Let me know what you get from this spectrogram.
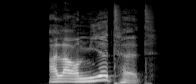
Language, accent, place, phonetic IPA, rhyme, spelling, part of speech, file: German, Germany, Berlin, [alaʁˈmiːɐ̯tət], -iːɐ̯tət, alarmiertet, verb, De-alarmiertet.ogg
- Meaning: inflection of alarmieren: 1. second-person plural preterite 2. second-person plural subjunctive II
